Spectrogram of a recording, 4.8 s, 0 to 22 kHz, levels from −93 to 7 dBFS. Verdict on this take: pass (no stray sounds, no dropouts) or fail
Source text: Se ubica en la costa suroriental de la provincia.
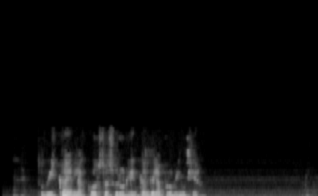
pass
